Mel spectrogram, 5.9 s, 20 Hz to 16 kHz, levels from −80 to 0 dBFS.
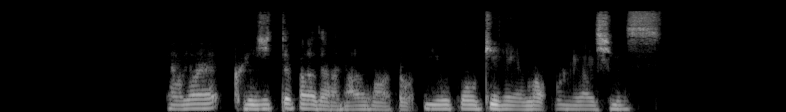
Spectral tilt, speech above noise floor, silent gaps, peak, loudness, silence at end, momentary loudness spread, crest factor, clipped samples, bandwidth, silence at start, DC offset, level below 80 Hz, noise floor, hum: -5 dB/octave; over 60 dB; none; -12 dBFS; -30 LUFS; 0.95 s; 8 LU; 20 dB; under 0.1%; 11.5 kHz; 1.25 s; under 0.1%; -62 dBFS; under -90 dBFS; none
